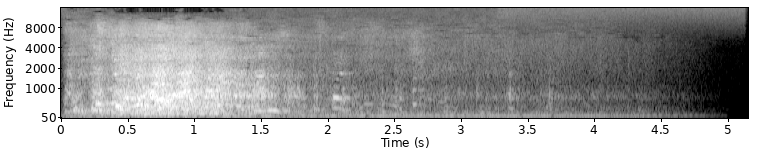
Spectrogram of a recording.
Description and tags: LaughLaugh in medium theatreRecorded with MD and Sony mic, above the people
czech, audience, auditorium, prague, laugh, theatre, crowd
